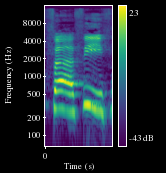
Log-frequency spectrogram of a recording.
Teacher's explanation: gigi atas menyentuh perut bibir bawah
